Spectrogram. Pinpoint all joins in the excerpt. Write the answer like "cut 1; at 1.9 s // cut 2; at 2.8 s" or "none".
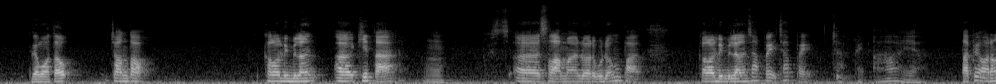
none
